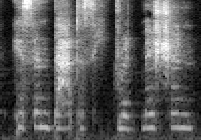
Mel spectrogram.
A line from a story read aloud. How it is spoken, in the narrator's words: Casey is so sweet and innocent that he whispers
